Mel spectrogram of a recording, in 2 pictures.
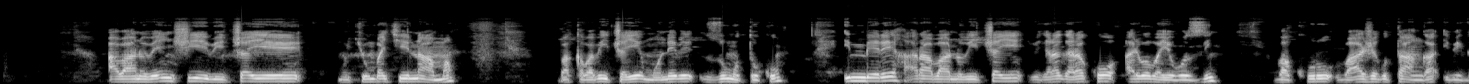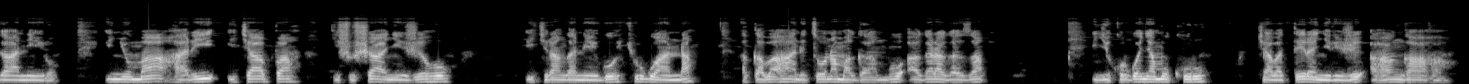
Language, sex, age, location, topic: Kinyarwanda, female, 36-49, Huye, health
